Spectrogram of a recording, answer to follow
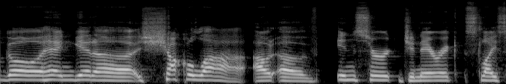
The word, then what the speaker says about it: chocolat: Just call it chocolate. That's not how you say it, though. It's chocolat. It's French, you idiot.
